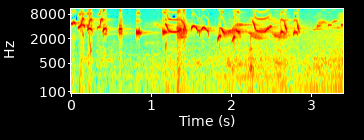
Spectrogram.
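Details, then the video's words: Orange-headed thrush song for prompting other birds to sing: a short sequence of clear, looping whistled notes and a few sharp chips with small gaps. "KUMPULAN ANIS MERAH NGEPLONG BIKIN CEPAT BUNYI DAN GACOR ANIS MERAH"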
